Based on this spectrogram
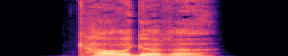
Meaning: inflection of karg: 1. strong/mixed nominative/accusative feminine singular comparative degree 2. strong nominative/accusative plural comparative degree
- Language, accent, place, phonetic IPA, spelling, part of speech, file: German, Germany, Berlin, [ˈkaʁɡəʁə], kargere, adjective, De-kargere.ogg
